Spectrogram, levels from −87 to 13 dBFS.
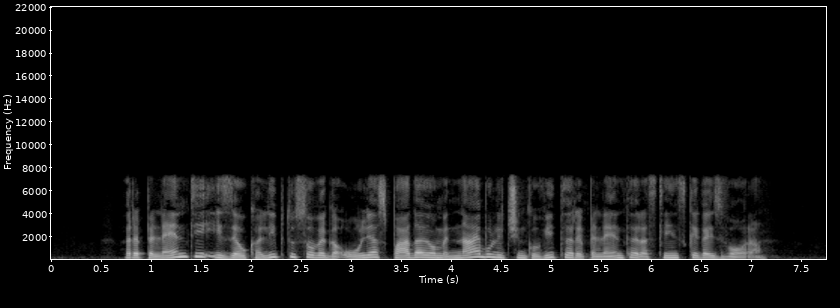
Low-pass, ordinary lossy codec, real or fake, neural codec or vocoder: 7.2 kHz; MP3, 64 kbps; fake; codec, 16 kHz, 4 kbps, FreqCodec, larger model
